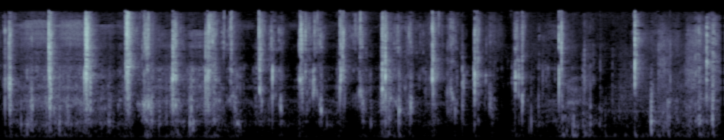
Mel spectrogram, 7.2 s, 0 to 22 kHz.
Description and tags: Ulsanbear eating seafoodfish1
eat, seafood, fish, eating, food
